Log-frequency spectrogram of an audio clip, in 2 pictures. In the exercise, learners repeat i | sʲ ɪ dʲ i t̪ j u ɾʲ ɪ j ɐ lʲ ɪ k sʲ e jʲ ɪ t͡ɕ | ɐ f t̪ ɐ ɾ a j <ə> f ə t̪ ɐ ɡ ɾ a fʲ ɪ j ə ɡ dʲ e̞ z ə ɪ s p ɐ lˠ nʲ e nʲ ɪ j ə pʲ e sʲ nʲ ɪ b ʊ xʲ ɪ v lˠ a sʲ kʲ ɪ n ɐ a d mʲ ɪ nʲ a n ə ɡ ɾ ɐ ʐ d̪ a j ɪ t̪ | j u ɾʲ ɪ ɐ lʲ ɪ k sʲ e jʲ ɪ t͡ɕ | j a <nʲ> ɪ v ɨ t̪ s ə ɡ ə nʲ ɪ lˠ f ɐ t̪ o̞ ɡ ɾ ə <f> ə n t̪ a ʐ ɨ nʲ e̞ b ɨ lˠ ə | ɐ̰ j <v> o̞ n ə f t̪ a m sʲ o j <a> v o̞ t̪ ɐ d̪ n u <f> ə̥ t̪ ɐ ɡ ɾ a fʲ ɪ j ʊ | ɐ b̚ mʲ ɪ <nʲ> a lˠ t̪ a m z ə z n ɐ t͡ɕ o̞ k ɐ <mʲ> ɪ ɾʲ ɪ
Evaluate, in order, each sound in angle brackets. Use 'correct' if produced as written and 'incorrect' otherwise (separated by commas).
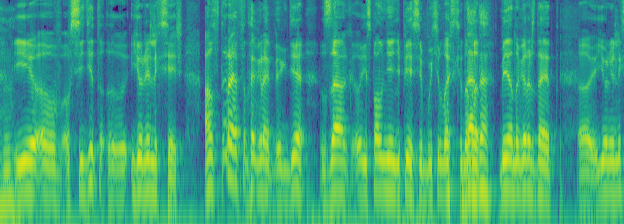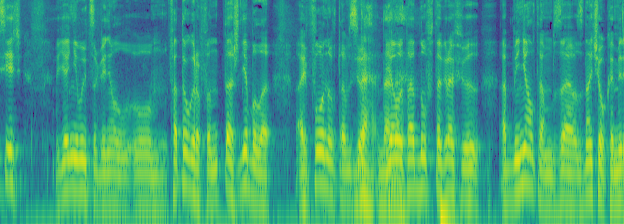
correct, correct, correct, incorrect, correct, correct, correct, correct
